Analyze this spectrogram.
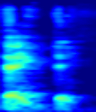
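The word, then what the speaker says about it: itai-itai: I is silent. It is also called tie disease. So remember these two important names of cadmium poisoning: ouch and tie.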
